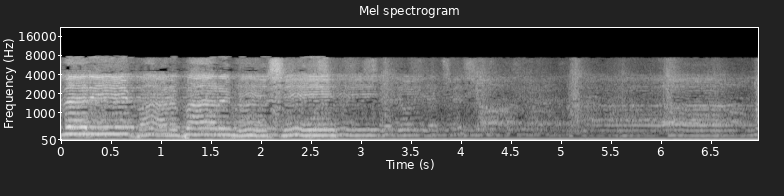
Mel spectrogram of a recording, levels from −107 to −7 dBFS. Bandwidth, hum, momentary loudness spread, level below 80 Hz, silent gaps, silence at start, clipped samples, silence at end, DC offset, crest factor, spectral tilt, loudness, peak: 8 kHz; none; 21 LU; -58 dBFS; none; 0 s; under 0.1%; 0 s; 3%; 22 dB; -1.5 dB/octave; -24 LUFS; -6 dBFS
